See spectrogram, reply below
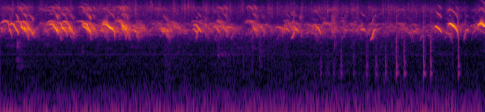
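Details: Crowd of freshly delivered slow growth rainbow broiler chicks peeping constantly, overlapping high chirps from many birds, with some faint clicking or tapping sounds near the end.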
